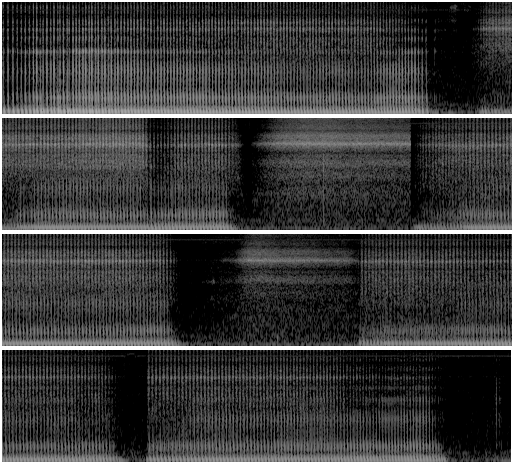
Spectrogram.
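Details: Bulldog napping in a comfy sleeping position, quiet parts edited out: loud, long, rattling snores in repeated cycles with brief pauses; typical bulldog snoring, no breathing problem stated.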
